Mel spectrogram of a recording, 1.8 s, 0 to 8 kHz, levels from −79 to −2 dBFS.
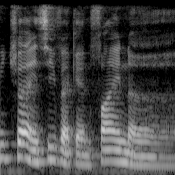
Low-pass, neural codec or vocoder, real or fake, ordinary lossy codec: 7.2 kHz; none; real; none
